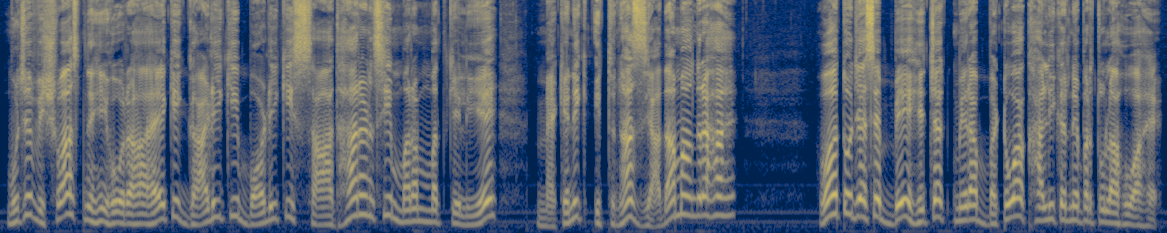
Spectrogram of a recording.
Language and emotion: Hindi, angry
